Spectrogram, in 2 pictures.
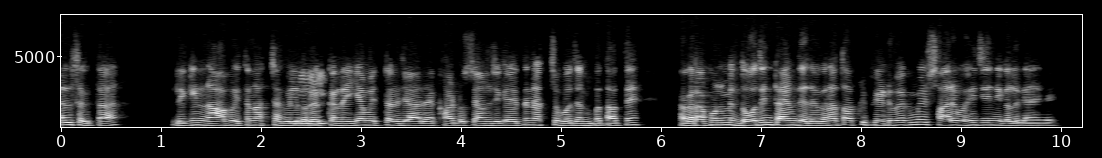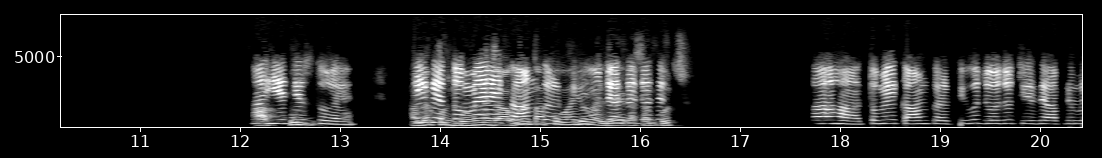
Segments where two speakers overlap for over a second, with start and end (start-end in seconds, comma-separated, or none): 13.8-16.2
